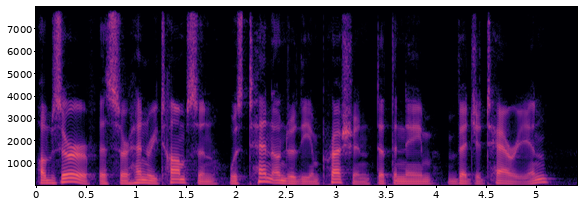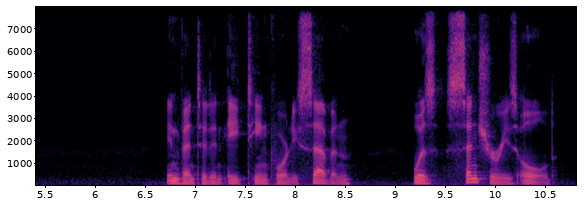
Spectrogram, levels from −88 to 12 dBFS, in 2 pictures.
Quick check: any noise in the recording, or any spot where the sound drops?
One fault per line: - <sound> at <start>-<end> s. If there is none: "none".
none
